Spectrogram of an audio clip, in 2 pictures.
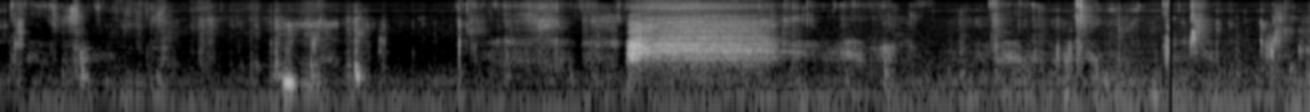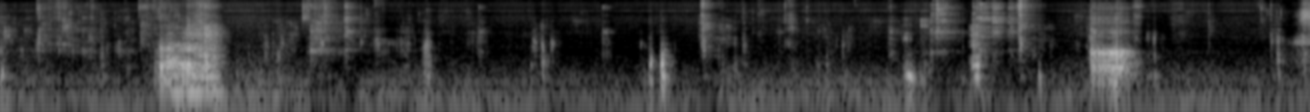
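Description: A young woman chews food close to a microphone, with wet mouth clicks.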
